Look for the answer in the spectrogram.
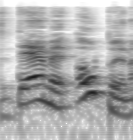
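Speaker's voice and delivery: acted burst of exasperation; frustrated outburst. Retelling desperate hero's outburst.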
